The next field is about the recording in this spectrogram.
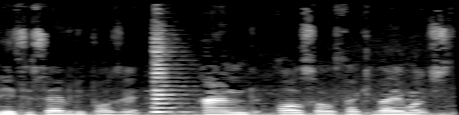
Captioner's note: car horn honks loudly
